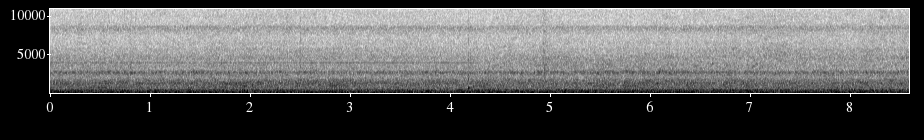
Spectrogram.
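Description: Steady low rumble of diesel multiple-unit (DEMU) trains: a DEMU approaching slowly while another train stands at the platform, with no horn or sudden sounds.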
